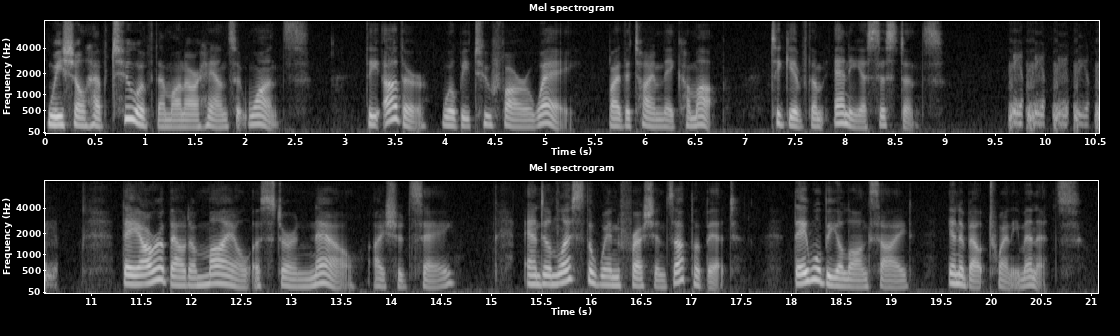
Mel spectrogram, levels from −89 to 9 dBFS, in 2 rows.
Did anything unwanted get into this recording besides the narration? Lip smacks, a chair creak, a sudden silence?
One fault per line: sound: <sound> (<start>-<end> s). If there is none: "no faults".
sound: laugh (9.6-10.7 s)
